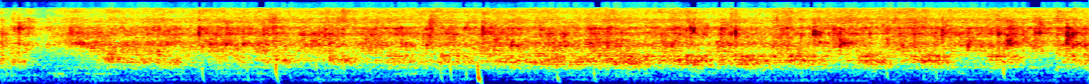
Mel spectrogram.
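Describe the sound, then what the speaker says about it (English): Water runs steadily from a tap or shower while hair is rinsed, a continuous close gush with occasional soft knocks and drips. "I like to change the water pressure when I'm rinsing my hair too."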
